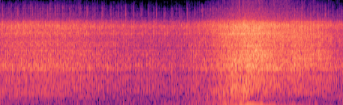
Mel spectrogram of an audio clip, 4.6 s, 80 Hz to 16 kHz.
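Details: 1996 Toyota Caldina ET196 5E-FE, a year after rebuild with new crankshaft and bearings: light rapid tapping at idle growing louder on a short rev blip; internal engine knock, cause unknown.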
